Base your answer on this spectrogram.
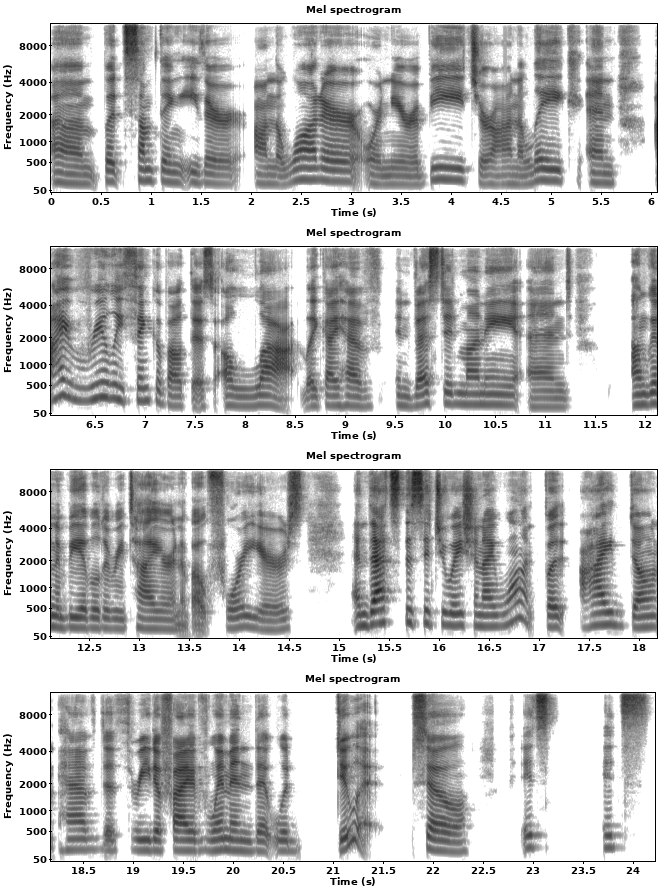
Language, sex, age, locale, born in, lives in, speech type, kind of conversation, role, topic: English, female, 60-64, en-US, United States, United States, conversation, unstructured, none, What are you trying to do more of lately, and how can others cheer you on?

